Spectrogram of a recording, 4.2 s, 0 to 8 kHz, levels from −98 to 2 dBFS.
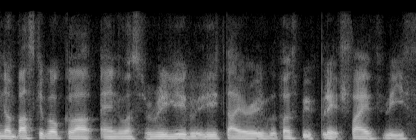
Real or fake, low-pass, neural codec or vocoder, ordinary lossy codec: fake; 7.2 kHz; codec, 16 kHz, 2 kbps, FunCodec, trained on Chinese and English, 25 frames a second; AAC, 48 kbps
